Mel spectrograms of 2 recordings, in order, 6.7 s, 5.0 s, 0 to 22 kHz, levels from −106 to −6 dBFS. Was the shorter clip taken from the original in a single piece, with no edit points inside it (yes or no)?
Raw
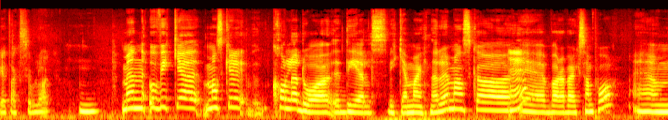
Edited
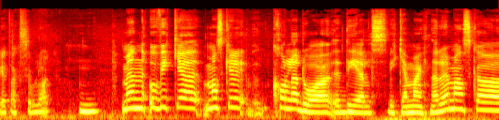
yes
